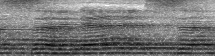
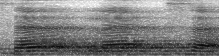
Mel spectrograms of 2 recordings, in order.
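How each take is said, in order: First: The th sound is a hissing s. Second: The th sound is soft and breathy. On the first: The speaker calls it wrong. "Bukan najwa sanasa" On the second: The speaker calls it right. "disertai dengan angin nafas, bukan disertai dengan bunyi desis"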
